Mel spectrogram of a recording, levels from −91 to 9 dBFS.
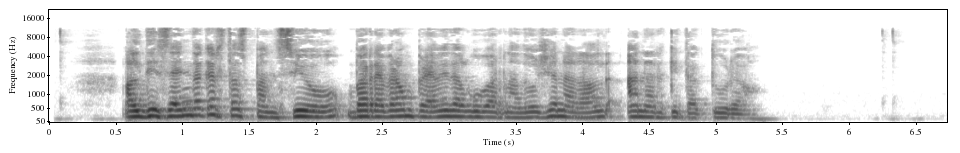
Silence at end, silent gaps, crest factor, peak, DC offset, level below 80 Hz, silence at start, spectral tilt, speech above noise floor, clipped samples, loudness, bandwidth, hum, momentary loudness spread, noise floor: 1.4 s; none; 18 dB; -4 dBFS; under 0.1%; -68 dBFS; 0.55 s; -5.5 dB/octave; 58 dB; under 0.1%; -21 LUFS; 11.5 kHz; none; 12 LU; -78 dBFS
